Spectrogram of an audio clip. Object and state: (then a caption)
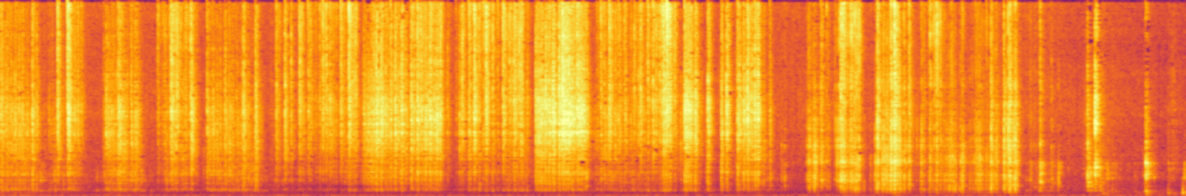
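Studded plastic tumbler. Long nails tap and scratch across the studded body of a tall, black, hollow plastic tumbler. The result is a rapid run of dry, bright clicks and rasping scrapes in uneven bursts, with almost no low end.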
